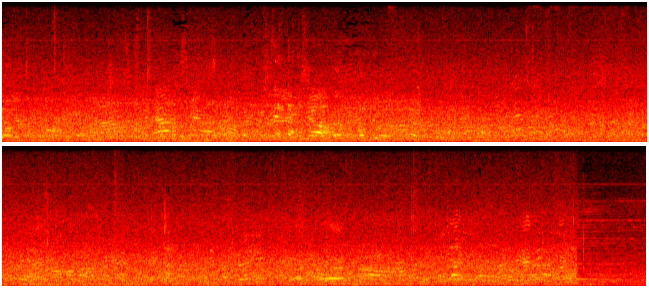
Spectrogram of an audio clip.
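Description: A crowd murmurs and chatters outdoors on a city street.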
